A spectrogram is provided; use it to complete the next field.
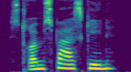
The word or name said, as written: strømspareskinne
